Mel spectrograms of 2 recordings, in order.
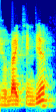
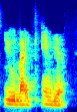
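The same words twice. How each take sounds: First: INDIA rising into a question. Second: Plain statement, falling on INDIA; affirmation. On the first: Teacher showing how intonation makes a question, rising tone. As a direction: lift the end of INDIA to ask it. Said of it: "Okay, so that way". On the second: Teacher showing the sentence without questioning tone, falling statement. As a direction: let INDIA drop like a full stop. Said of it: "it remains an affirmation". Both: Shown as a demonstration.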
